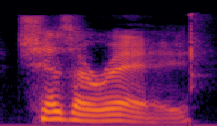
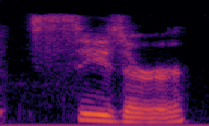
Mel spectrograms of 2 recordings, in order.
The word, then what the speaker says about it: Cesare: This guy, now I've heard his name, his first name is pronounced Cesare, not Caesar.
